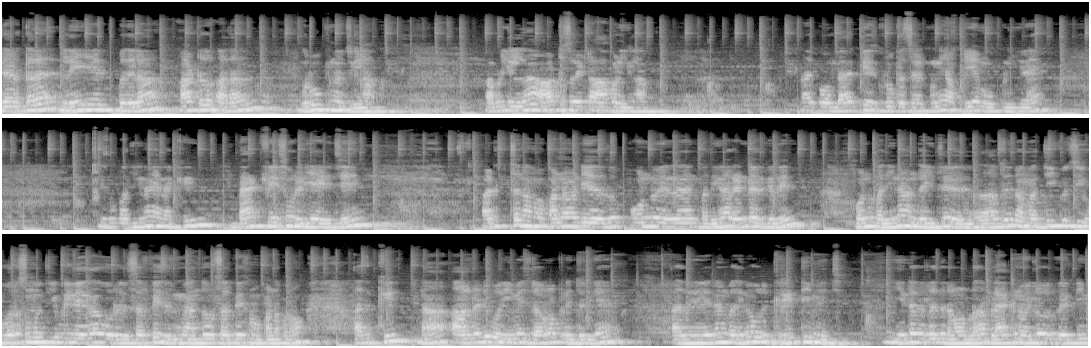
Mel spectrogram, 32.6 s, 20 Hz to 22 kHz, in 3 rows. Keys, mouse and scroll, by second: 2.5 click, 7.1-14.4 drag, 14.8 click, 15.9-16.4 alt+scroll up 3, 17.4 scroll down 2, 18.2 scroll down 1, 18.9 scroll up 1, 27.9 click, 30.4-32.6 drag.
